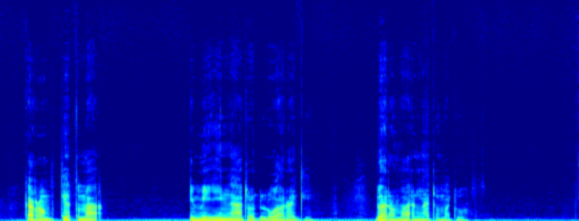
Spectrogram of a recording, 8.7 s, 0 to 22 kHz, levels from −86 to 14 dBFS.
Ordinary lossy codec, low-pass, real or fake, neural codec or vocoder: none; none; fake; codec, 44.1 kHz, 3.4 kbps, Pupu-Codec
